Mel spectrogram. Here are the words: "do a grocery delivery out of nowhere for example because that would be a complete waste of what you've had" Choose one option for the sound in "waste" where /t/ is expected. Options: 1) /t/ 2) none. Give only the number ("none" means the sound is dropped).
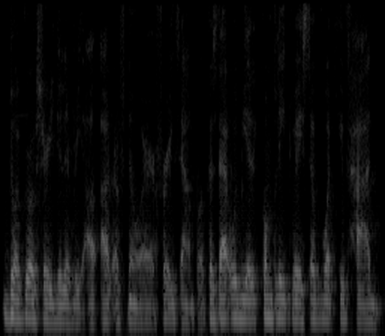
1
